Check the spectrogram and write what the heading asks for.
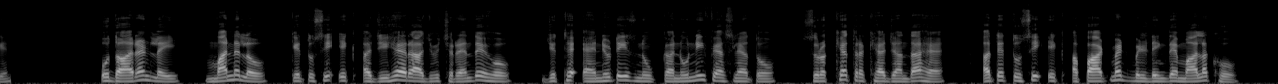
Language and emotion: Punjabi, neutral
